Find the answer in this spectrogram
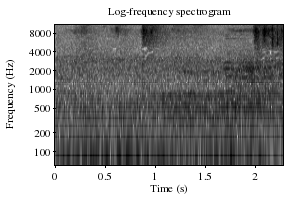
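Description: Steady low rumble with a soft, hissy scuff about once a second, from a handheld camera's microphone carried at walking pace: handling or wind rumble and footsteps on a tiled floor.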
